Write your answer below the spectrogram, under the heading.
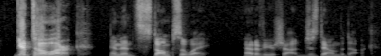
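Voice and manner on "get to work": piercing, shrill, very loud booming dwarf shout. Voicing a dwarf who orders the group to work: dwarf yelling. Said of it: "turning to you and yelling".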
